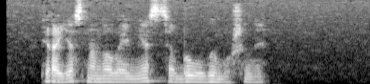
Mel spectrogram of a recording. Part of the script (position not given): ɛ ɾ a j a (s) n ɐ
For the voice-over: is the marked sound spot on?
yes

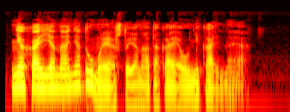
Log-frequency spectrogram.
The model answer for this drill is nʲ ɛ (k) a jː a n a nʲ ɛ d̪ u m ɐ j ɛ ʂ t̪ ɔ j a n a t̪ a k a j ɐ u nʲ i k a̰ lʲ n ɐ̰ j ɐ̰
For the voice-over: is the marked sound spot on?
no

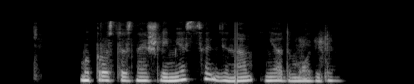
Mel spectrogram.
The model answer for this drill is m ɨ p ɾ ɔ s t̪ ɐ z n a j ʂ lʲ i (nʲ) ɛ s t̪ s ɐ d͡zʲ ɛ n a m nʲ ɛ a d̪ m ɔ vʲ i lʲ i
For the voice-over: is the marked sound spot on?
no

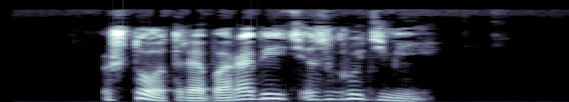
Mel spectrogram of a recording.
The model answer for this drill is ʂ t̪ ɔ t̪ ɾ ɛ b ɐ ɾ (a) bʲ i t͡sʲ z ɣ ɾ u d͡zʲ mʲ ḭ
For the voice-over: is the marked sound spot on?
yes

